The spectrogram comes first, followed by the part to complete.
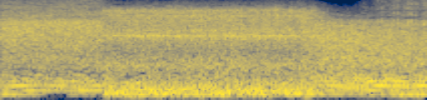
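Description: Multi-engine modified pulling tractor running at full power as it hauls a weighted sledge, a loud, steady engine noise with no let-up.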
